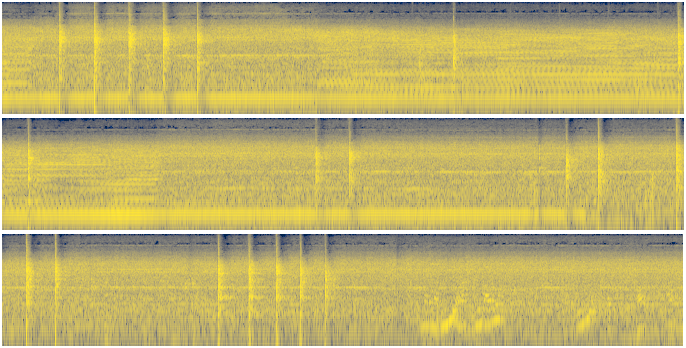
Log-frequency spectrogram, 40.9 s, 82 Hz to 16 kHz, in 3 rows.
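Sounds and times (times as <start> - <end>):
machine hum: 0.0 - 40.9
hammer knocking on wood: 31.6 - 34.0.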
